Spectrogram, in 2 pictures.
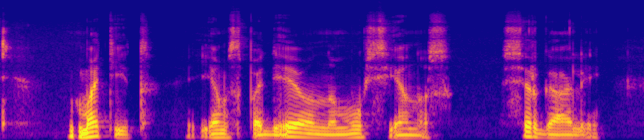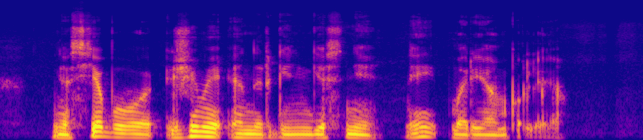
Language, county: Lithuanian, Vilnius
